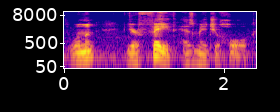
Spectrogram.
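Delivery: Jesus speaking softly to the healed woman; gentle. Retold or imitated. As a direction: say it gently to her. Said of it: "looked down at her so gently and said".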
